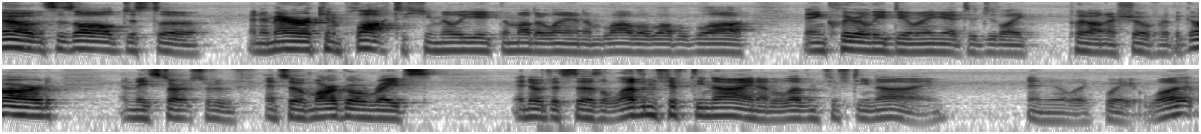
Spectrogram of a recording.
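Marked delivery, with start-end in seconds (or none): none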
